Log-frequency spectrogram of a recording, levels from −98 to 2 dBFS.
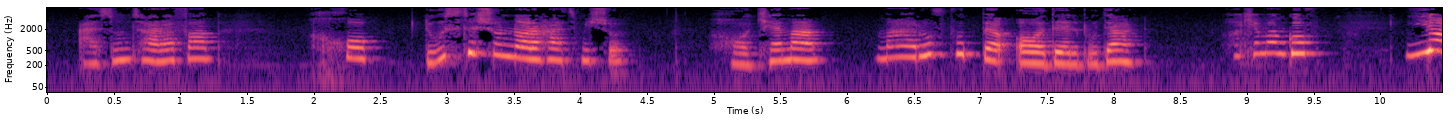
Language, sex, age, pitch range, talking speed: Persian, female, 30-49, 230-360 Hz, 90 wpm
